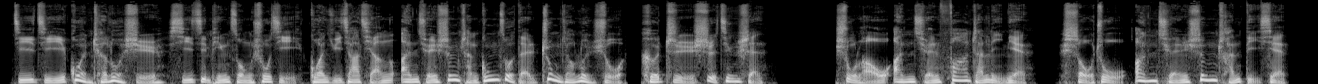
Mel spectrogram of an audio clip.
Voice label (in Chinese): 男 党建; 为积极贯彻落实习近平总书记关于加强安全生成品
